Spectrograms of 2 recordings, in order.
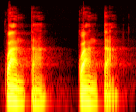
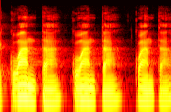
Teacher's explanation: So we have the K, but the W is made simultaneously. The way I do this is to round my lips before I begin making the K. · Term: labiovelar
